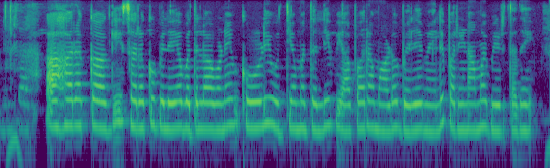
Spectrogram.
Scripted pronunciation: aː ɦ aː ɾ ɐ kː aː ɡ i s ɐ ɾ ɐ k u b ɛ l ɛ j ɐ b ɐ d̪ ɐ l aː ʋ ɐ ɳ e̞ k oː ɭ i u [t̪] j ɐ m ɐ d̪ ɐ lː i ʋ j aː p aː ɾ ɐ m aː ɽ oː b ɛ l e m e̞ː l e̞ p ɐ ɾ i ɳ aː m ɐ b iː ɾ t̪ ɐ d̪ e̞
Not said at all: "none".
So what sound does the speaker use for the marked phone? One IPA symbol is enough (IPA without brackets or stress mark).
d̪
